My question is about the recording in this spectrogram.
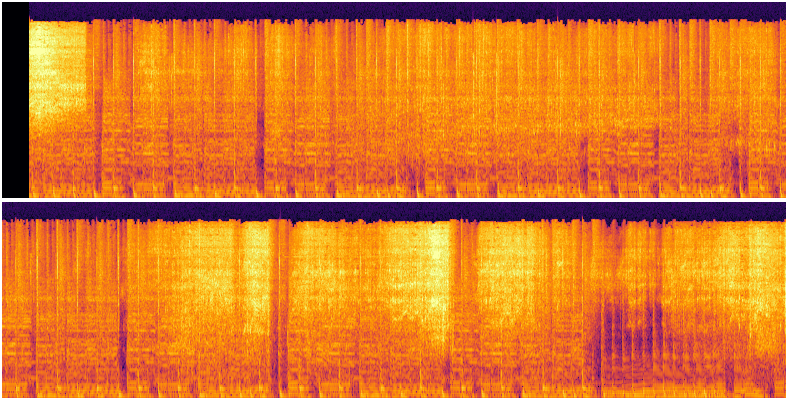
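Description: Background music with a steady beat, starting abruptly out of silence about half a second in.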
